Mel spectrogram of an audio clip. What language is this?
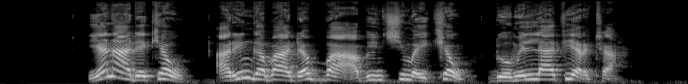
Hausa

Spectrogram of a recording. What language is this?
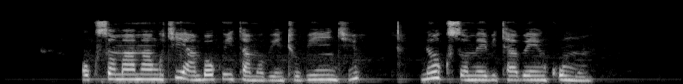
Ganda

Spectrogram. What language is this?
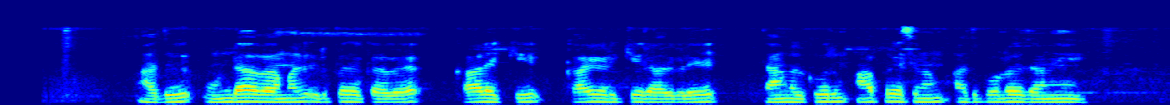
Tamil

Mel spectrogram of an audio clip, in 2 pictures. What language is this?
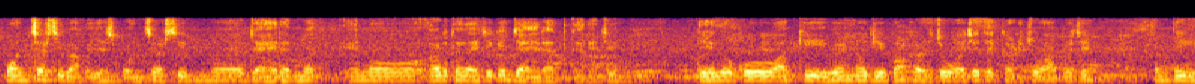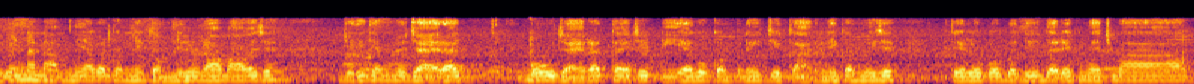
Gujarati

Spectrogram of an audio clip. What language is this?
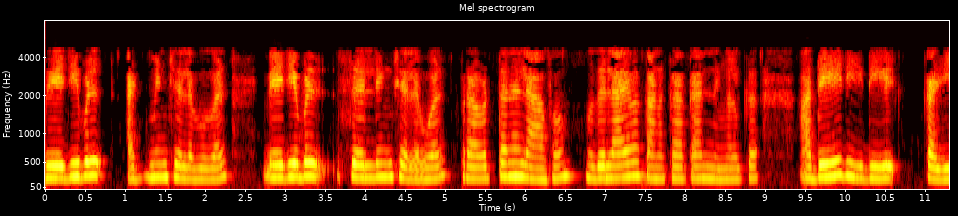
Malayalam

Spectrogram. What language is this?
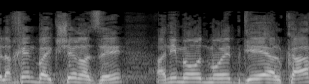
Hebrew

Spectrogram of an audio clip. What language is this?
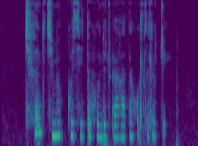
Mongolian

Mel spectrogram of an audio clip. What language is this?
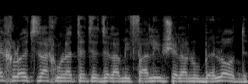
Hebrew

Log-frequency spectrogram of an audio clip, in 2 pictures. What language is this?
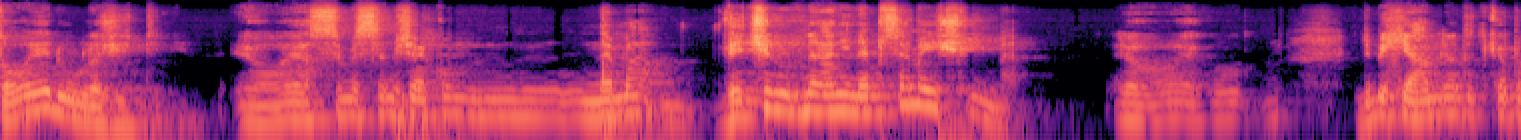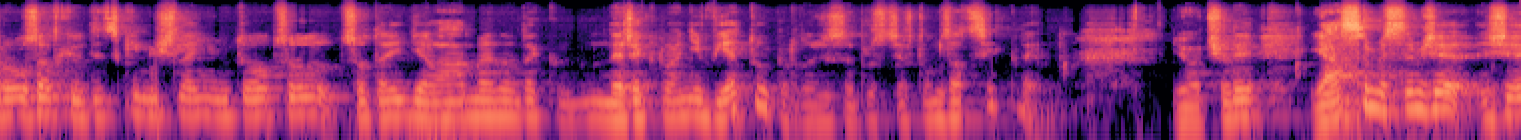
Czech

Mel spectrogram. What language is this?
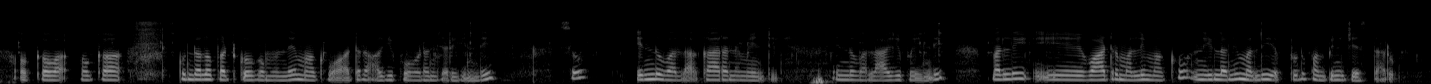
Telugu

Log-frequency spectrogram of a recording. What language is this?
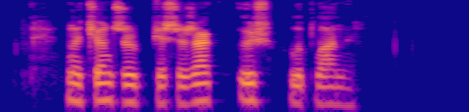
Mari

